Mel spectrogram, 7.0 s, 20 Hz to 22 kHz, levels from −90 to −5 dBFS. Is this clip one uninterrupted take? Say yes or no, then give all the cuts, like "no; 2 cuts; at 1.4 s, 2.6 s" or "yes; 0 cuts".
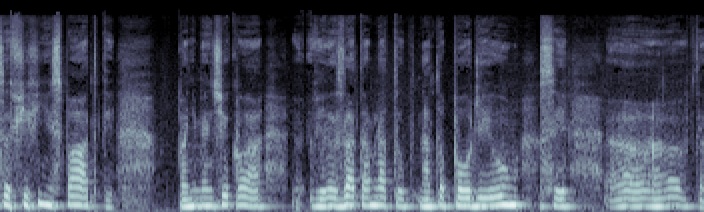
no; 1 cut; at 5.4 s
